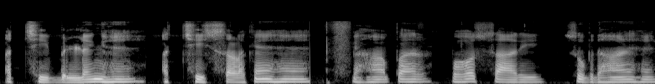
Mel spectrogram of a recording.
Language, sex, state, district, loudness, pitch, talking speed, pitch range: Hindi, male, Uttar Pradesh, Hamirpur, -19 LUFS, 115 Hz, 110 wpm, 110-125 Hz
